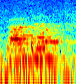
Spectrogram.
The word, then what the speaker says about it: Gosnell: Gosnell.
